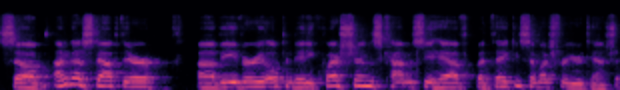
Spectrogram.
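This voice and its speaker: With an American accent, a man talks at a fairly quick pace in a high pitch with ordinary pitch variation. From US Midwest, Wisconsin. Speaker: family physician, vaccine expert. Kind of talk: webinar lecture; Q&A answers. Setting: online webinar.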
